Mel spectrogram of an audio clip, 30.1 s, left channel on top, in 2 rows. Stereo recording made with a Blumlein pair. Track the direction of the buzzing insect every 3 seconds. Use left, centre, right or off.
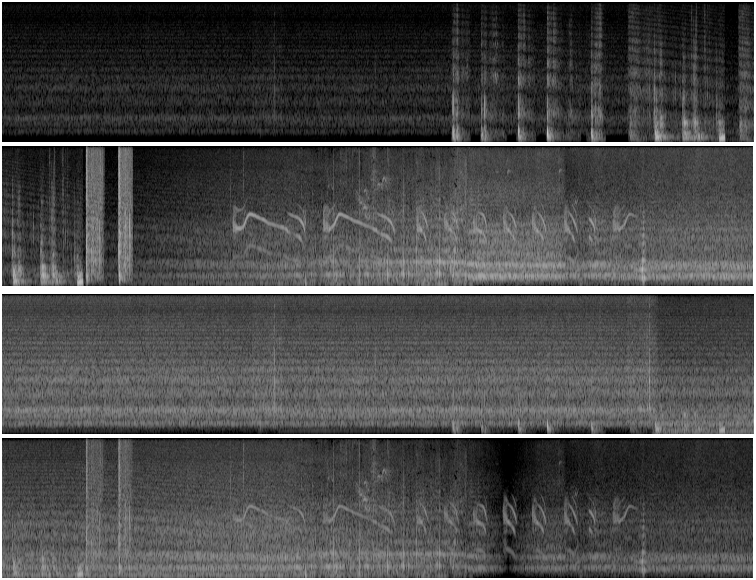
right, right, right, right, right, right, right, centre, left, left.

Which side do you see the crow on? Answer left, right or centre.
left.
